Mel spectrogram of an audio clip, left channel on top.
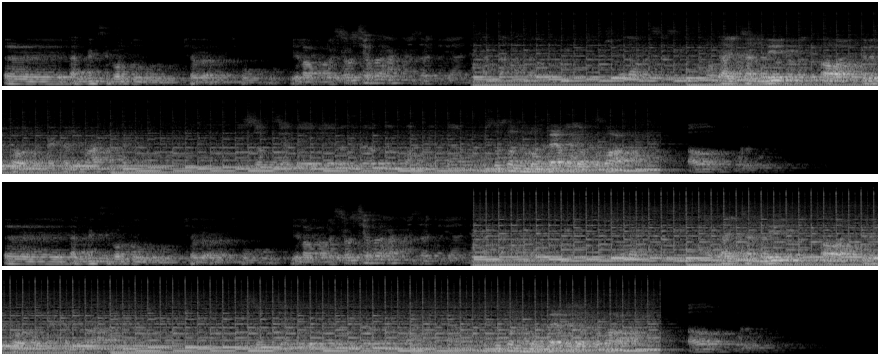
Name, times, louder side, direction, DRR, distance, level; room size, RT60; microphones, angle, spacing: voice 1, 0.0-3.3 3.6-3.9 7.2-7.9 8.2-10.1 13.7-15.0, equal, 20° left, 0 dB, 4.1 m, -28 dB
voice 2, 3.3-8.5 11.0-14.9 15.6-16.2, equal, 5° right, 0 dB, 7.0 m, -35 dB
sound 1, 4.7-15.4, right 3 dB, 85° right, 1.0 m, -28 dB
30.0 x 29.5 x 5.8 m, 1.2 s
head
